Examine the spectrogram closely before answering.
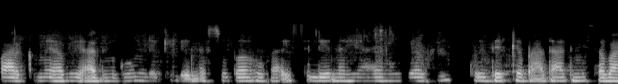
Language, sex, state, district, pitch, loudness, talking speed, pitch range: Hindi, female, Bihar, Saran, 165 Hz, -21 LUFS, 145 wpm, 160-170 Hz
